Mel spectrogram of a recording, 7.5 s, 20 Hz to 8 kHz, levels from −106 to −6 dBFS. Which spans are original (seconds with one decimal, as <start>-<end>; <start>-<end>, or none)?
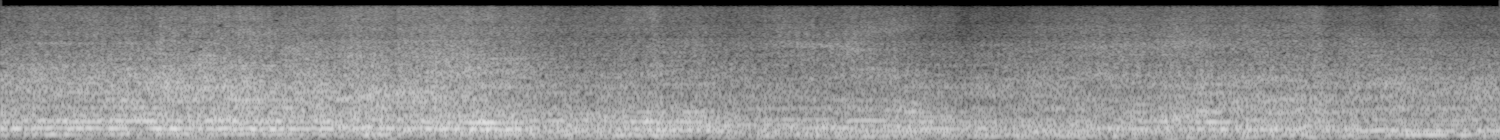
0.7-1.5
